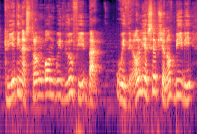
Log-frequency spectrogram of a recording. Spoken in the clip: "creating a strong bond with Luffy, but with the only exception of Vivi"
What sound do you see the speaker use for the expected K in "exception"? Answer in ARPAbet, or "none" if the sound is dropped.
K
